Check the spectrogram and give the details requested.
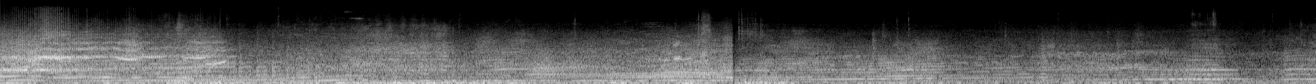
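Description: Car engine revving hard, its pitch climbing and dropping again and again, with tyres squealing over the first couple of seconds.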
